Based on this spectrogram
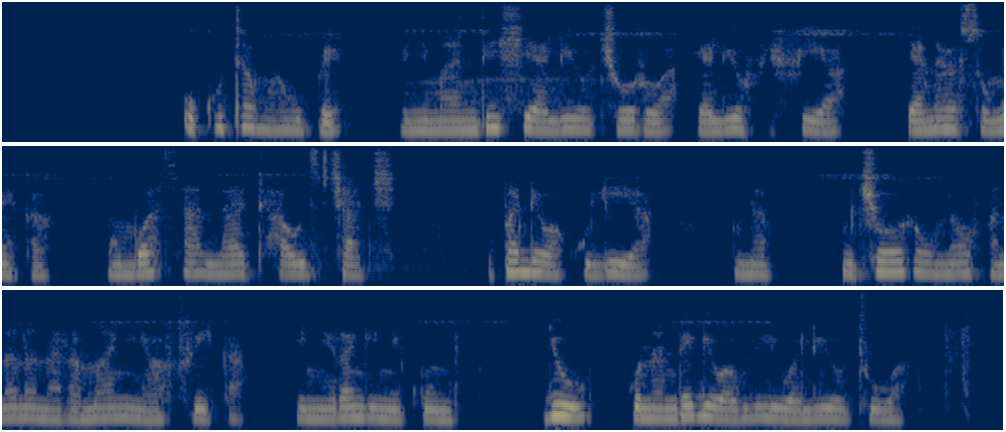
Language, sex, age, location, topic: Swahili, female, 18-24, Mombasa, government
